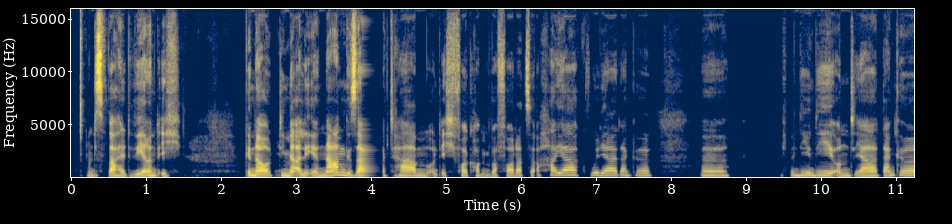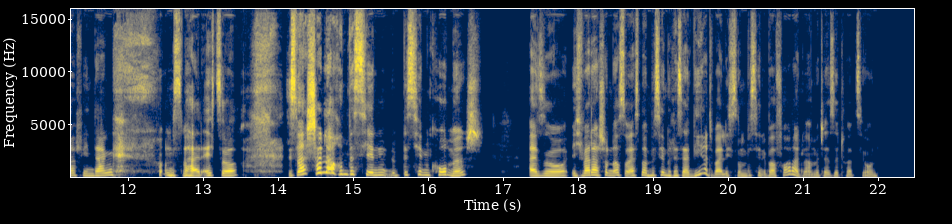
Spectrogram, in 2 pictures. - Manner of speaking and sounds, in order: distorted speech; other background noise; giggle
- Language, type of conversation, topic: German, podcast, Wie hat eine Begegnung mit einer fremden Person deine Reise verändert?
